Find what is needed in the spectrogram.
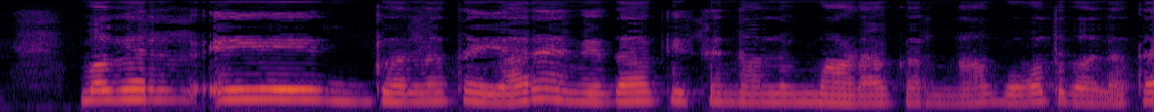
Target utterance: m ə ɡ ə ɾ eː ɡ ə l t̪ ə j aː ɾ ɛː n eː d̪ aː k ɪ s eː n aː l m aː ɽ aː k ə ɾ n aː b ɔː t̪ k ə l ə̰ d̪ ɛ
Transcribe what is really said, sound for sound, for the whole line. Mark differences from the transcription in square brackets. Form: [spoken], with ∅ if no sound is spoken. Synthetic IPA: m ə ɡ ə ɾ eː ɡ ə l t̪ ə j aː ɾ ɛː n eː d̪ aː k ɪ s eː n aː l m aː ɽ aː k ə ɾ n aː b ɔː t̪ [ɡ] ə l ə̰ [t̪] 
